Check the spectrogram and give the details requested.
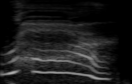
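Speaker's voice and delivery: high, drawn-out playful roar; big storybook scare roar; yelled roar. A narrator's reading. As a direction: jump out to scare someone. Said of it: "and jumps out yelling".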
